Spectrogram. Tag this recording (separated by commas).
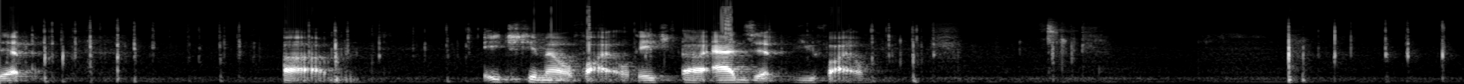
Speech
